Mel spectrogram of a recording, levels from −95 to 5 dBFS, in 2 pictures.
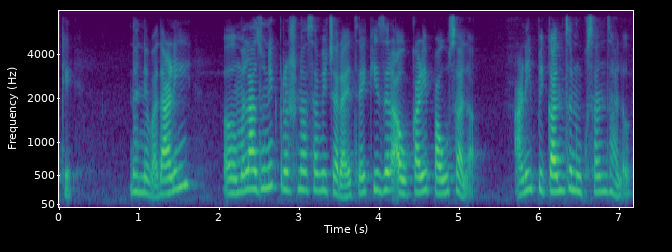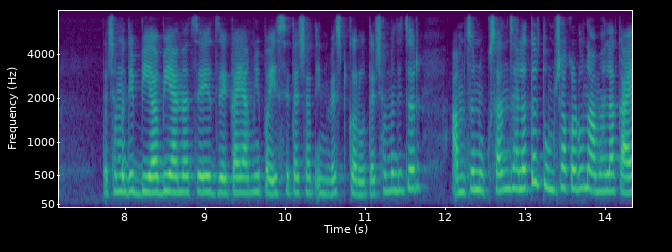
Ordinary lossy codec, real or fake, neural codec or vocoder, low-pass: none; real; none; 7.2 kHz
